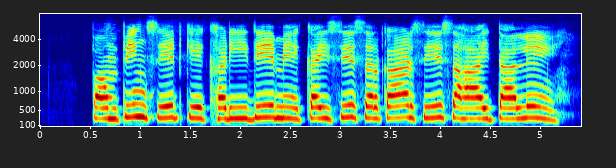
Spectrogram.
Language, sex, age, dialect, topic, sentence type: Magahi, female, 36-40, Western, agriculture, question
